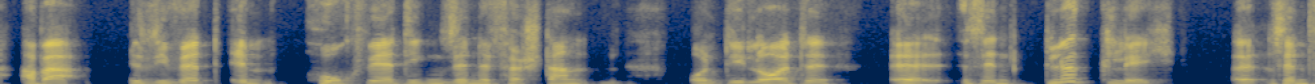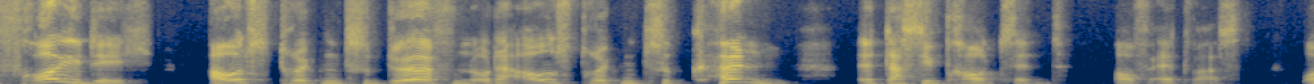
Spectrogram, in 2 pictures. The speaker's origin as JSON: {"language": "German", "town": "Bernburg", "region": "Saxony-Anhalt", "country": "Germany", "said": "weil ich komme ja auch aus dem Osten, also ich bin geboren in Bernburg und meine Großeltern lebten da."}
